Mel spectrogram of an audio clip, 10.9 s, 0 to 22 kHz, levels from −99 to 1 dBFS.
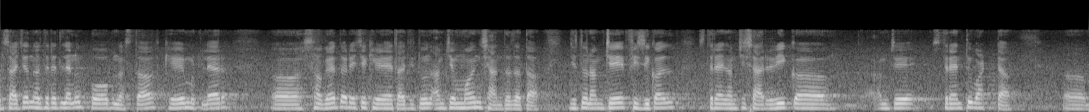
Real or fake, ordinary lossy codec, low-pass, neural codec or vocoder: real; none; 7.2 kHz; none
